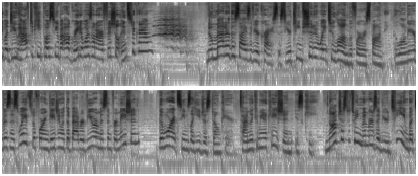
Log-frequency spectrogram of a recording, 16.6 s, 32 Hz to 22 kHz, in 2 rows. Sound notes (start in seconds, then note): 2.9 Secretariat neighing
